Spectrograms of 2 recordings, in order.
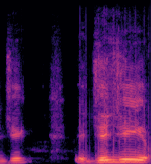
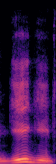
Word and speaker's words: Igigi: the earth, or the Igigi, or the Igigi, depending on how you want to pronounce that, or Igigi. I've heard it pronounced all different ways, as the sort of earthborn offspring.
